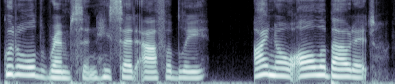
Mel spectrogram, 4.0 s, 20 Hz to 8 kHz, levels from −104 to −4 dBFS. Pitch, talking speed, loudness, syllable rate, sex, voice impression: 205 Hz, 165 wpm, -16 LUFS, 4.6 syllables/s, female, very feminine, adult-like, slightly middle-aged, thin, tensed, slightly weak, slightly dark, hard, clear, slightly fluent, slightly raspy, cool, very intellectual, slightly refreshing, very sincere, very calm, slightly friendly, reassuring, unique, elegant, slightly sweet, slightly lively, strict, sharp, slightly modest, slightly light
